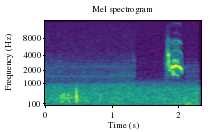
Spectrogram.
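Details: Singing Northern Shrike in winter at Schoodic Point, Acadia National Park, Maine, giving a single short, harsh, slightly buzzy note near the end, against a quiet low rumble of wind.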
